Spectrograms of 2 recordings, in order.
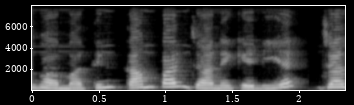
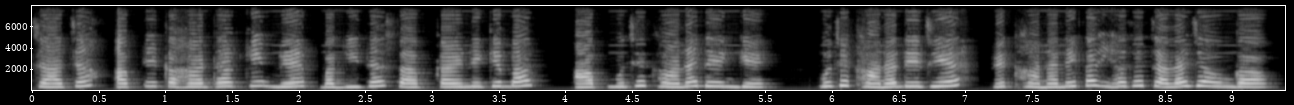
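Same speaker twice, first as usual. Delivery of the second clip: higher-pitched, earnest pleading; pleading Martin; 6 semitones higher than usual. Acted. Martin asking uncle for the promised food, pleading.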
